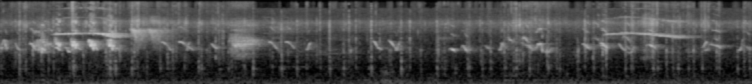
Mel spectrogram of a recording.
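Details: A brood of baby chickens chirping nonstop, many short, high, downward-slurred peeps overlapping at a quick uneven pace, louder in the first second, with a faint long whistle later and a low background hum.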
